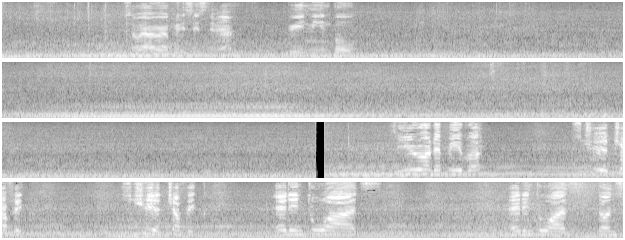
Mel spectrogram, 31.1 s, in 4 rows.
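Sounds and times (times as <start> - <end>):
car engine: 0.0 - 31.0
road noise: 0.0 - 31.0.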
